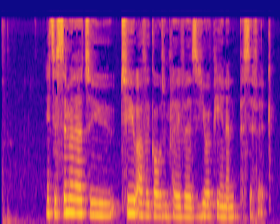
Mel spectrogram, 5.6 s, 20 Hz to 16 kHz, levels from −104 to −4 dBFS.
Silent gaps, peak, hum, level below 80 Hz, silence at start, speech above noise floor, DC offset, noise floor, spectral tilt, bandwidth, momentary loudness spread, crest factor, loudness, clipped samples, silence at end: none; 0 dBFS; none; -62 dBFS; 0.15 s; 39 dB; under 0.1%; -61 dBFS; -3 dB/octave; 12 kHz; 14 LU; 24 dB; -21 LUFS; under 0.1%; 0.2 s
